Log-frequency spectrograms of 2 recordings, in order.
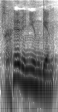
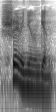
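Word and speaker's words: Scheveningen: К примеру, у голландцев проверочным словом было название города «Схевенинген», так как они произносят начало слова «сх», а немец скажет «шевенинген».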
